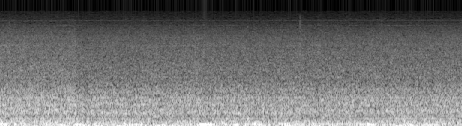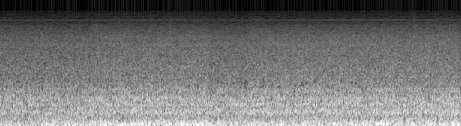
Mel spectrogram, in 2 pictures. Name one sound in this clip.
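Aircraft engines drone steadily with a low rumble.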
